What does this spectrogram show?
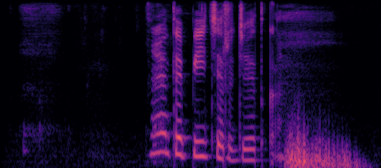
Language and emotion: Russian, sad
